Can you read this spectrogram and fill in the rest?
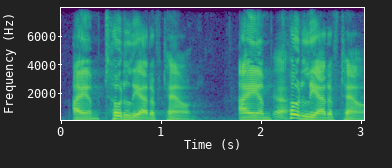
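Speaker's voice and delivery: firm, resolute tone. Retelling a phone call inviting her onto the show, imitating Oprah Winfrey. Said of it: "That was Oprah".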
